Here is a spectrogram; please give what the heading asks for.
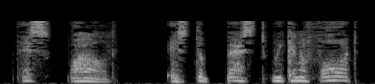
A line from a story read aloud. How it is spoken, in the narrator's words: Octavia whispers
